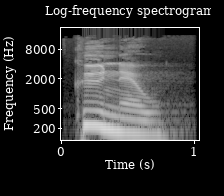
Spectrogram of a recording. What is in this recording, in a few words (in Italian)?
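"cuneu", Vernazzese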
